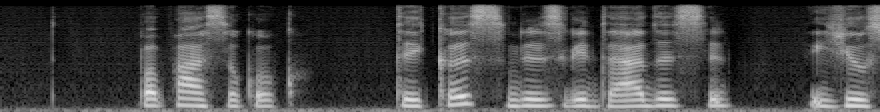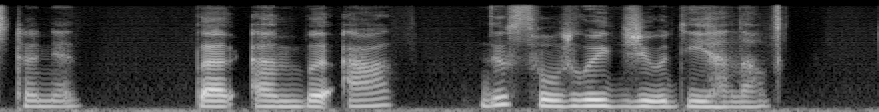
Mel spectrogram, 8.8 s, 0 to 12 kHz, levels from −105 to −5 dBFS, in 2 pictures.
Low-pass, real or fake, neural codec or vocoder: 9.9 kHz; fake; autoencoder, 22.05 kHz, a latent of 192 numbers a frame, VITS, trained on many speakers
